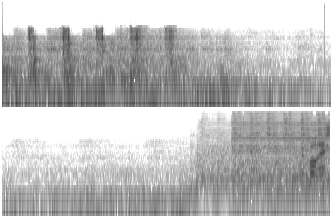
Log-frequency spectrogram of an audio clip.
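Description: A log processor is cutting logs with a loud, continuous machine roar and a few rhythmic heavy thumps early on. The noise stays steady throughout, and a harsher, brighter burst comes in near the end.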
